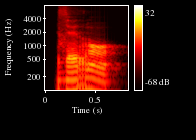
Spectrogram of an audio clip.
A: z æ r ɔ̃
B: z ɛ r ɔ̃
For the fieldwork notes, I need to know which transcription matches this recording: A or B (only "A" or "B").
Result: B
